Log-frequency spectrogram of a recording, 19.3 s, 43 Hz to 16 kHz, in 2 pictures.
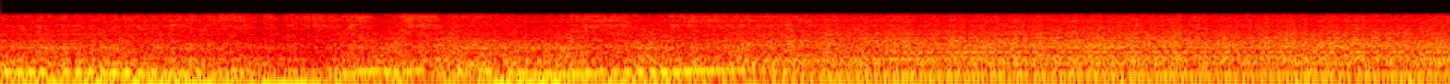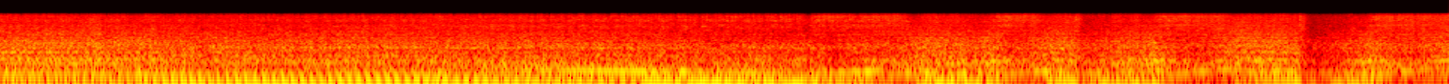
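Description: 1975 Ford F-500's 390 cubic-inch V8 idling steadily from cold, warming up with the choke on, heard from inside the cab.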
